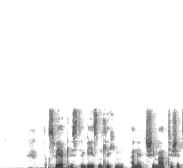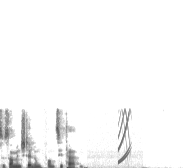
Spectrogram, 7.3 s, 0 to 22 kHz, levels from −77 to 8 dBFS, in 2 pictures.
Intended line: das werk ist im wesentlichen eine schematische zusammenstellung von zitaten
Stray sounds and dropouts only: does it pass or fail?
fail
